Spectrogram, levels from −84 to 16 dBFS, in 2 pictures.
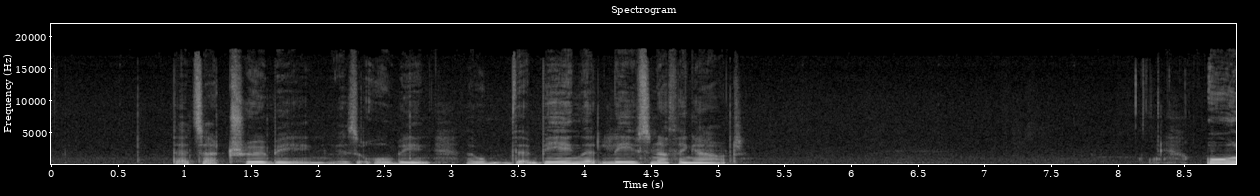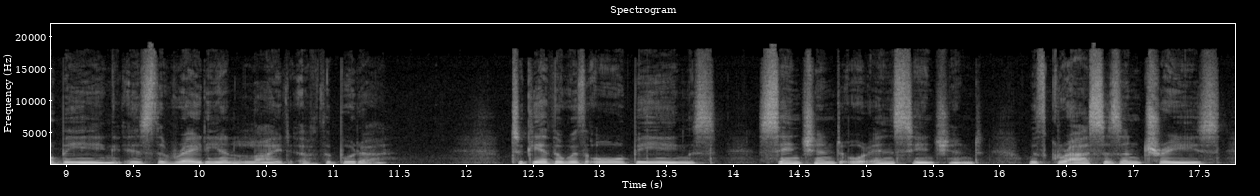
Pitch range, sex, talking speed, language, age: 155-185 Hz, female, 110 wpm, English, 60-79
